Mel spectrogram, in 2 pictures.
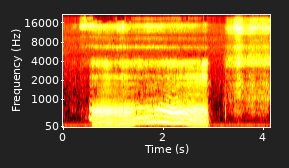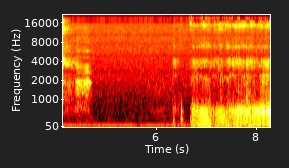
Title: My snoring pug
